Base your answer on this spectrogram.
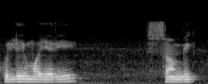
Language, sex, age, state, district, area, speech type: Odia, male, 18-30, Odisha, Bargarh, urban, spontaneous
